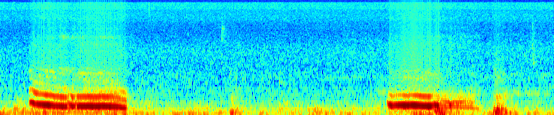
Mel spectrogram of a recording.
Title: Little snores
